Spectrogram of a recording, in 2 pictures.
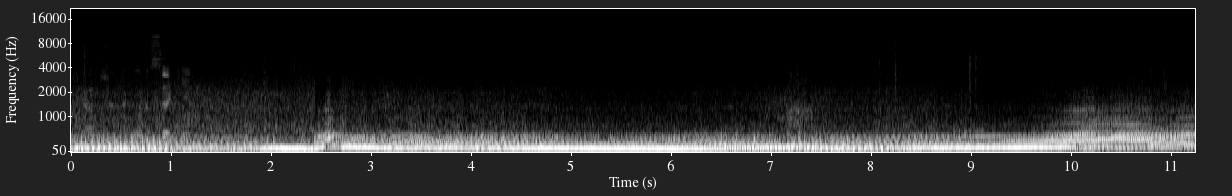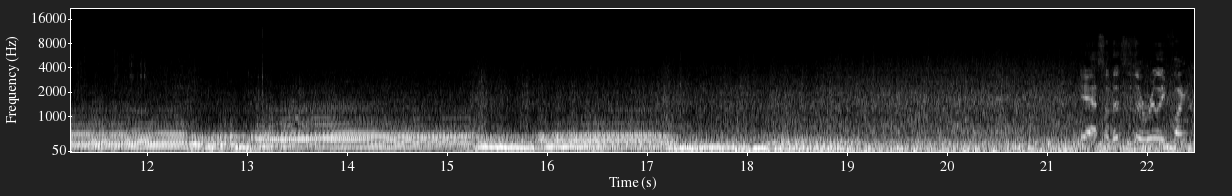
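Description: A 1999-2004 New Edge Ford Mustang GT engine drones loudly from inside the cabin, its pitch climbing as it accelerates, dropping at a shift into second gear, then pulling up again.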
